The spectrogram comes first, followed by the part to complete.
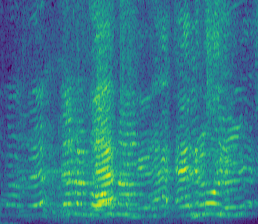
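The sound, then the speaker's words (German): Lively children's voices chatter and shout over one another throughout, a busy, echoing crowd of kids playing noisily in the children's section of a library. “Laut geht es zu, es darf gelacht und gescheppert werden.”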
